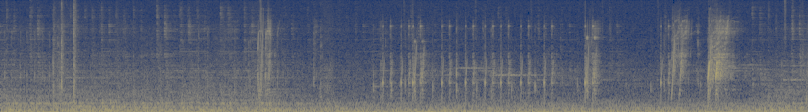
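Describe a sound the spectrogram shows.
Video game menu sounds blip and chime.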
